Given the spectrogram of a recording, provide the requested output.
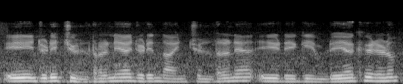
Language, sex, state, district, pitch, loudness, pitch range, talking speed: Punjabi, male, Punjab, Kapurthala, 145 Hz, -16 LUFS, 135-155 Hz, 210 wpm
